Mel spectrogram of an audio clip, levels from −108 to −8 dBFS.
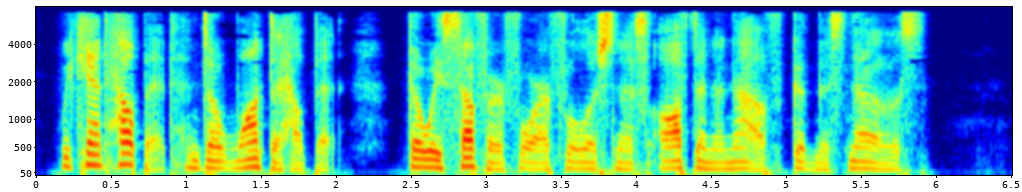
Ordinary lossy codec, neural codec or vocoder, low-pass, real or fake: MP3, 48 kbps; none; 7.2 kHz; real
